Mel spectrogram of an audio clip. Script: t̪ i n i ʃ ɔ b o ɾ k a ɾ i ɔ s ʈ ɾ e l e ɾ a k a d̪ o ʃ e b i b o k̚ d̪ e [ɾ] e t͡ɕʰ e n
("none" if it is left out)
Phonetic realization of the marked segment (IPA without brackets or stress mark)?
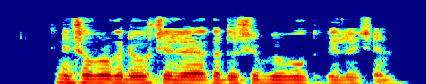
l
